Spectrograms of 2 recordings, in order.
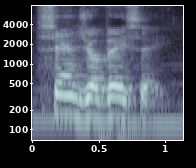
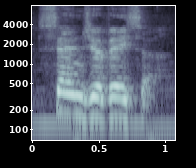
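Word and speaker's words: Sangiovese: vase I always mispronounce this one I always pronounce it San Jose but it's sanjavesa nibiolo from Italy uh our last red of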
